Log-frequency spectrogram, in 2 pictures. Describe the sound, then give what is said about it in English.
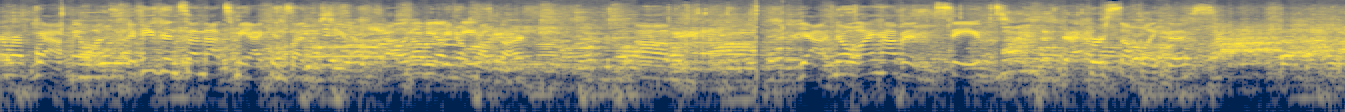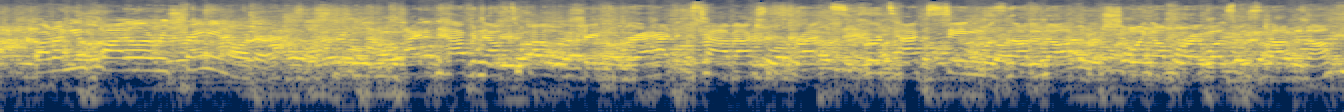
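Dense crowd chatter in a packed bar, O'Shea's, where Casey Anthony was, heard in police body cam audio: many overlapping voices talking at once in a steady, loud babble with no single speaker standing out. “hard to hear that because Tot Mom Casey Anthony's in a packed bar.”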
